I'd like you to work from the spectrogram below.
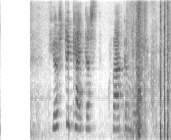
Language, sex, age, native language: Icelandic, female, 10, Icelandic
